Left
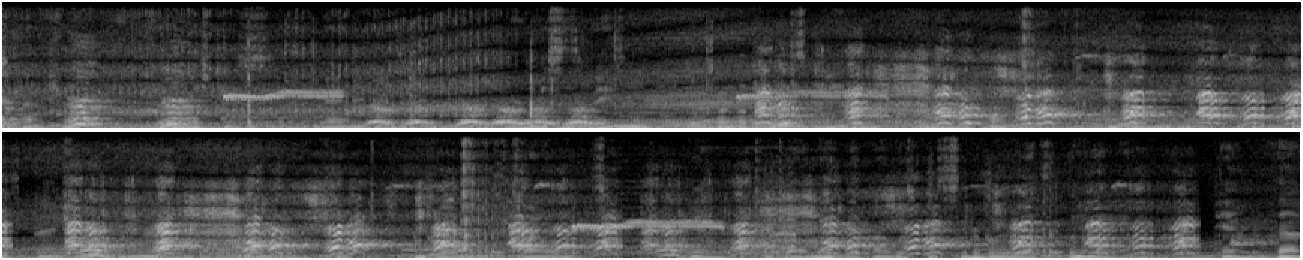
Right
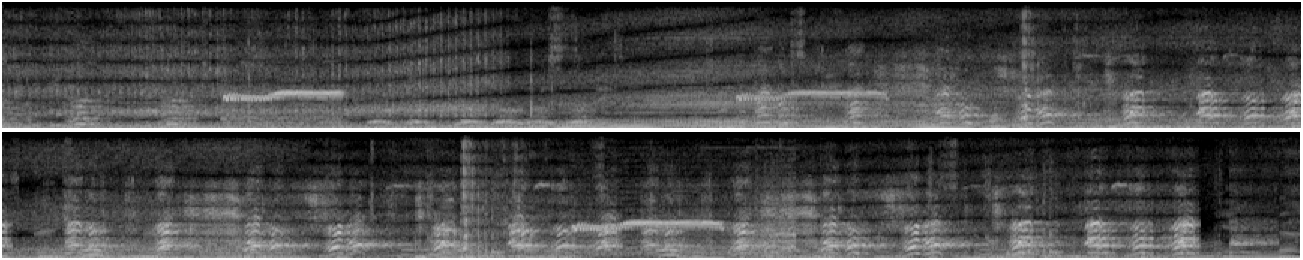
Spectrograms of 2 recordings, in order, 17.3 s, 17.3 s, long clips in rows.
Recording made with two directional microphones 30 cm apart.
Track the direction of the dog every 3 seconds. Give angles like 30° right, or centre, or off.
40° left, 30° left, 20° left, 10° right, 30° right, 50° right.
